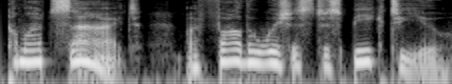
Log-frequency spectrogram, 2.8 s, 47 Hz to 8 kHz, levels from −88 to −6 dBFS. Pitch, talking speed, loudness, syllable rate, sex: 150 Hz, 190 wpm, -22 LUFS, 5.3 syllables/s, male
